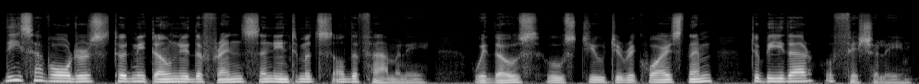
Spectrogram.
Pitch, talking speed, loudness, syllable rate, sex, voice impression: 115 Hz, 150 wpm, -17 LUFS, 5.0 syllables/s, male, masculine, slightly young, adult-like, slightly thick, slightly tensed, slightly weak, bright, soft, clear, fluent, cool, slightly intellectual, refreshing, sincere, very calm, very reassuring, elegant, slightly sweet, kind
